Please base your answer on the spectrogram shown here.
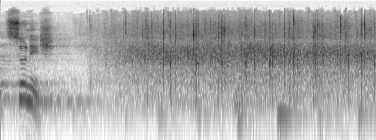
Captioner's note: audience applauding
